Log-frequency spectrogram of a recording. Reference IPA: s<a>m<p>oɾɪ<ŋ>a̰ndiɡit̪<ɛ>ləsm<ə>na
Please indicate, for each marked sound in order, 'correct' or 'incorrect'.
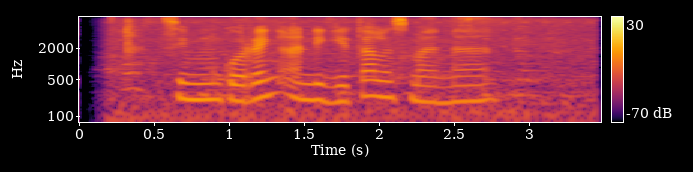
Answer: incorrect: i, incorrect: k, correct, incorrect: a, incorrect: a

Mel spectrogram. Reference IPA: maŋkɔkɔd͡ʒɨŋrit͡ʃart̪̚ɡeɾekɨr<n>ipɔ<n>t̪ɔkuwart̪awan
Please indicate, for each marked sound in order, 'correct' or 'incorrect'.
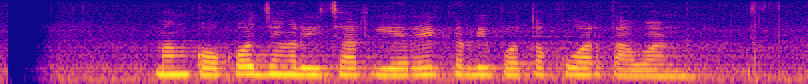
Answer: incorrect: d, incorrect: none

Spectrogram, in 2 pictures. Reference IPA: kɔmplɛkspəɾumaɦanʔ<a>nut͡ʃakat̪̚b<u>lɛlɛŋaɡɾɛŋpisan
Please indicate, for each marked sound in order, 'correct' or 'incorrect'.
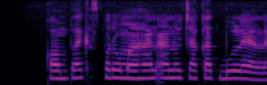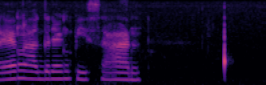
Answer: correct, correct

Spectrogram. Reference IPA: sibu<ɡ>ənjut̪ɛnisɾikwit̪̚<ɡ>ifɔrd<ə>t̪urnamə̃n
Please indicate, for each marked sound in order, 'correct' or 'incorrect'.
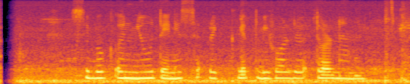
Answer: incorrect: k, incorrect: b, correct

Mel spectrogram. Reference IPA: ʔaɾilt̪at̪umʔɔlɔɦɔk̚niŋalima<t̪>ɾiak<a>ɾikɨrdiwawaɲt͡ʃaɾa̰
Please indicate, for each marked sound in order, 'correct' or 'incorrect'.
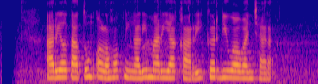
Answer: incorrect: none, correct

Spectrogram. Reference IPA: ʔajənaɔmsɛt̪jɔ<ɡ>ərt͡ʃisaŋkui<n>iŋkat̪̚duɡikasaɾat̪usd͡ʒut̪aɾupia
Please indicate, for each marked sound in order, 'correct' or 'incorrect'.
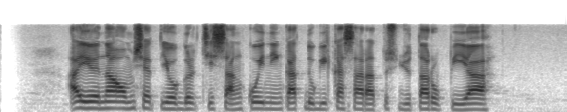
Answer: correct, correct

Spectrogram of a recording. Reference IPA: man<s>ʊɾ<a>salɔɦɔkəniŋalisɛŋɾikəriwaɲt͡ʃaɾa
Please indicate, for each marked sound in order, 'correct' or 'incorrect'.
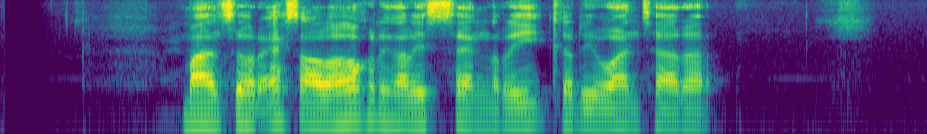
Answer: correct, incorrect: ɛ

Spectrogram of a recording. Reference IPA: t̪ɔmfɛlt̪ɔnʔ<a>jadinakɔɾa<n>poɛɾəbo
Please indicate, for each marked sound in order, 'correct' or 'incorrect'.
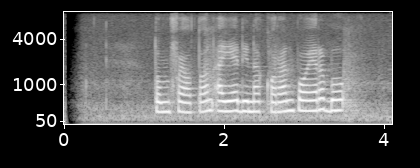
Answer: correct, correct

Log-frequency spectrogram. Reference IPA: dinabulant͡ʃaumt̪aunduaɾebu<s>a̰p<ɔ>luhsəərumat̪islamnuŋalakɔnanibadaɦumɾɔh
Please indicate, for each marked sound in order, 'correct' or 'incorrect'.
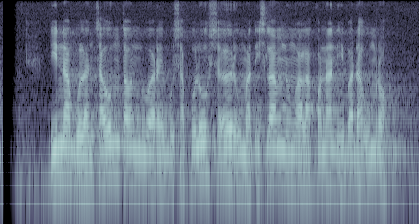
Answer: correct, incorrect: u

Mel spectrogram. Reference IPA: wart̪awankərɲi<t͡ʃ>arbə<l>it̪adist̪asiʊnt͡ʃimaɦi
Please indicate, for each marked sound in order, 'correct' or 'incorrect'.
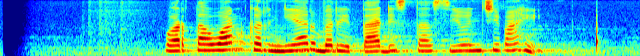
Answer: incorrect: none, incorrect: ɾ

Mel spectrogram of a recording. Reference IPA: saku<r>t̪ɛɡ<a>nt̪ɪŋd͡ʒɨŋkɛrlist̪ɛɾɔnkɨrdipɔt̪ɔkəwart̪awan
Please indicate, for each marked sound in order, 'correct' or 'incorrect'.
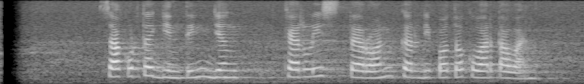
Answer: correct, incorrect: i

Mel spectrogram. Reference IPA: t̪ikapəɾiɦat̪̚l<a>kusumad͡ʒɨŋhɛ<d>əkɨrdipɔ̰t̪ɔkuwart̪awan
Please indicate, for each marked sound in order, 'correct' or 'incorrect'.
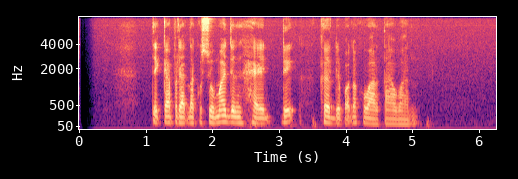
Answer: correct, correct

